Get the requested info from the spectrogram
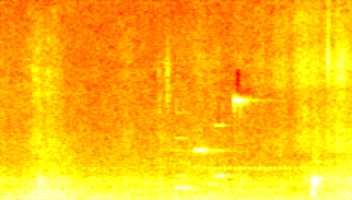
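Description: Quiet room tone with a quick run of short, high pinging tones at several different pitches a little past halfway, like a small chime or electronic beep.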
